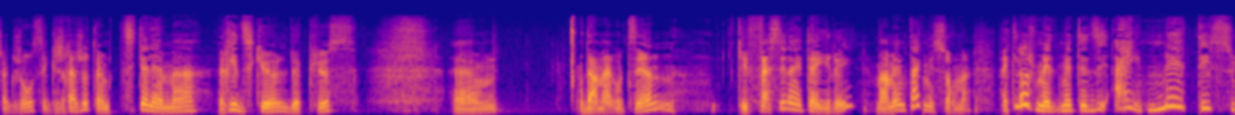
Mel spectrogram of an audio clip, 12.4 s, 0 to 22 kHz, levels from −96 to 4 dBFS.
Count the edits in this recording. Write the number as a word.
one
